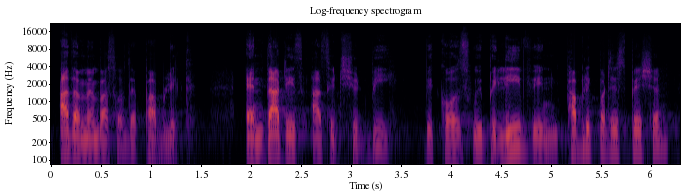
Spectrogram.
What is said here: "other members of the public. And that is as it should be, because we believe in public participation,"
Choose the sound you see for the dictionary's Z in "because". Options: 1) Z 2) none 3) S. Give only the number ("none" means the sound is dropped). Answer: 1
